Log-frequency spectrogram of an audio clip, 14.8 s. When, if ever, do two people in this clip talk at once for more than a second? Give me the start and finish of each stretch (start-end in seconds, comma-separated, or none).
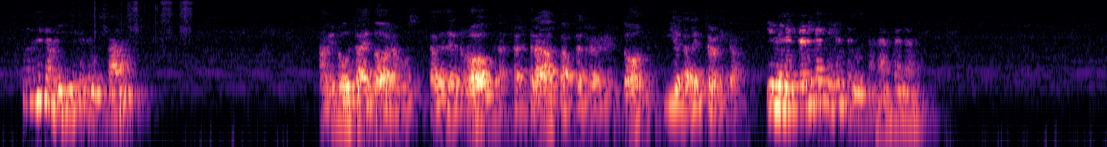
none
